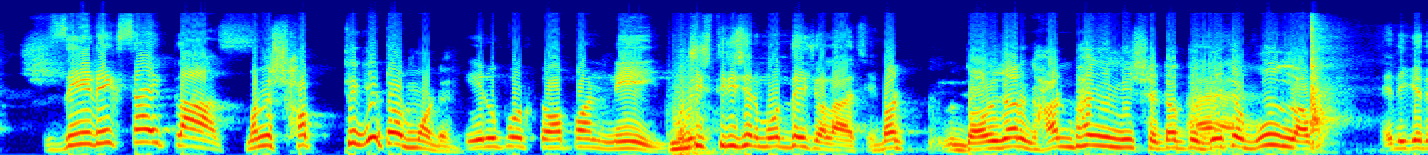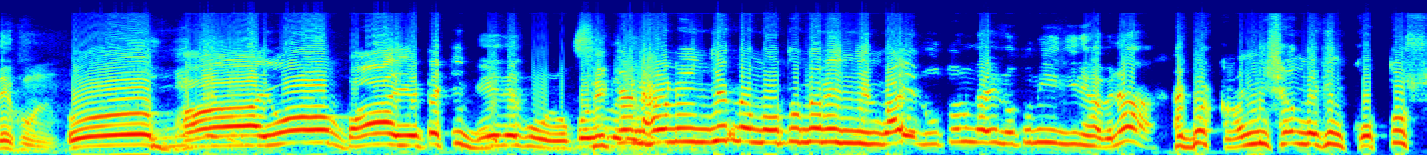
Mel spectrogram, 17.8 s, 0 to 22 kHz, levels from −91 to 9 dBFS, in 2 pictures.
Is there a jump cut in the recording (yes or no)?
yes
